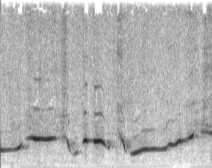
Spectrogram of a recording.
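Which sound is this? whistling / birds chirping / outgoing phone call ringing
whistling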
